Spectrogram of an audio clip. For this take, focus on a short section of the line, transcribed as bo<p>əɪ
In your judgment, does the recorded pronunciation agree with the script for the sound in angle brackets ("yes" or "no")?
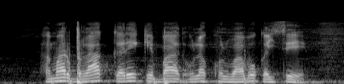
no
